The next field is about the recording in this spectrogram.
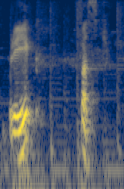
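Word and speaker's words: breakfast: है उसके vowel sound को हम नहीं पढ़ते हैं, उसको स्क्विज कर देते हैं, उसको रिमूव कर देते हैं और उसको हम कैसे पढ़ते हैं? ब्रेकफास्ट, ना कि ब्रेकफास्ट।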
